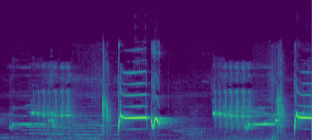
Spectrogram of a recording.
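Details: Bar-winged prinia singing a fighter-style song used to provoke rivals: a soft rising note, then a sharp snapping click and a bright steady whistle, repeated twice.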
